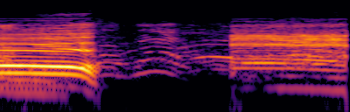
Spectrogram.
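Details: Heifer calves at a Bangladeshi cattle market give loud, close moos. A strong bellow breaks off after half a second, a softer wavering call follows, then another full, loud moo closes the clip.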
